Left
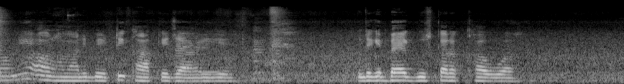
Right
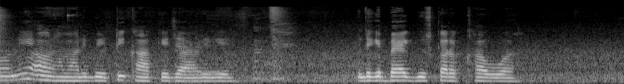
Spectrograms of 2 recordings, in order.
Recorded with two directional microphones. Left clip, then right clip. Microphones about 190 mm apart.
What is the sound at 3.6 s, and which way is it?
Speech, 10° right (ahead or behind).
